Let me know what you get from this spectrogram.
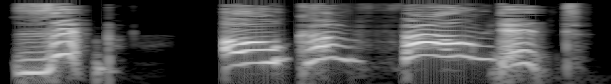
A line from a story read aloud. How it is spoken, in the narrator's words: Sophie cried, almost in Marsh Folding again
